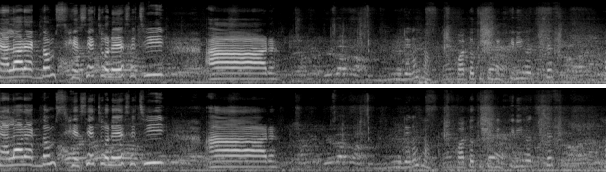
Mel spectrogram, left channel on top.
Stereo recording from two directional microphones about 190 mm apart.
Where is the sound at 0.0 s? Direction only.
10° right (ahead or behind).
